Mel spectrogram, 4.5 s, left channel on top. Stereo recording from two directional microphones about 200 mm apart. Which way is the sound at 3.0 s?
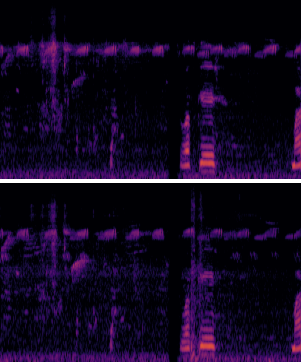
5° right (ahead or behind).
